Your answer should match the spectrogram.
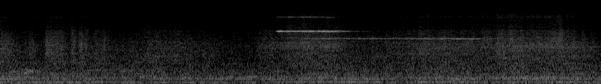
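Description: Loaded BTPN tank wagons of a freight train rolling past with a steady rumble of wheels on rail. About halfway through, the wheels squeal briefly in two high tones, and the lower one lingers for a couple of seconds.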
